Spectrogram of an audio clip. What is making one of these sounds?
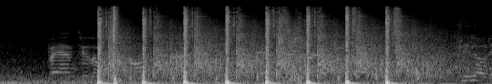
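A rifle fires a string of sharp, evenly spaced shots.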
